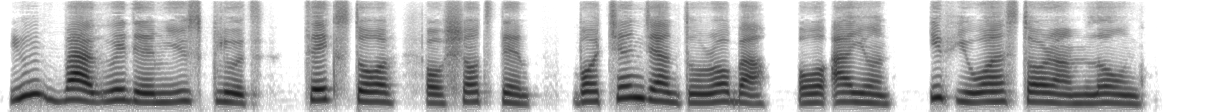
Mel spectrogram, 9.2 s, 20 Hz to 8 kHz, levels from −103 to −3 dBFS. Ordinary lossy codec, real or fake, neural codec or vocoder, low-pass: none; fake; codec, 16 kHz, 0.5 kbps, FunCodec, trained on Chinese and English, 25 frames a second; none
